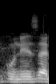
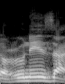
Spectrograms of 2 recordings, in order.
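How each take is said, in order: First: It begins with a plain vowel onset. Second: It begins with a throaty ain sound. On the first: The speaker calls it wrong. "असल हमज़ा से नहीं है, उनेज़ा नहीं" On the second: The speaker calls it right. "ये भी आइन के साथ है, बल्कि उनेज़ा है"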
